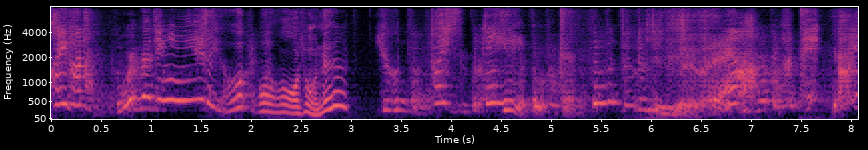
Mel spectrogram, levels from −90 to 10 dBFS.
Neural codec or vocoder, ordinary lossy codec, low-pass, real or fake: codec, 16 kHz, 1 kbps, X-Codec, WavLM features, trained on Multilingual LibriSpeech; none; none; fake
